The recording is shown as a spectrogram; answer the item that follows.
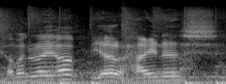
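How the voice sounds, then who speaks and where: A man's voice: high voice, takes it slowly, over music. An actor playing a surly, scornful pub barman in a radio comedy, curt and sneering. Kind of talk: British comedy radio play acting.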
